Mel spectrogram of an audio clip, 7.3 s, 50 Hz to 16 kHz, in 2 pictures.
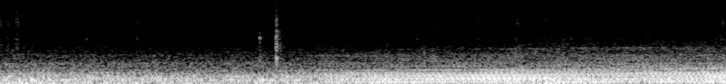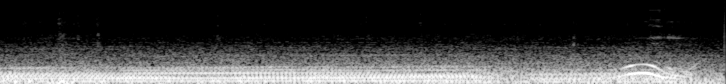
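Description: A 2023 Range Rover Sport engine revs through paddle-shifted gears in manual mode, a steady sustained drone with a couple of quick pitch dips and a rising blip near the end as shifts land.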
